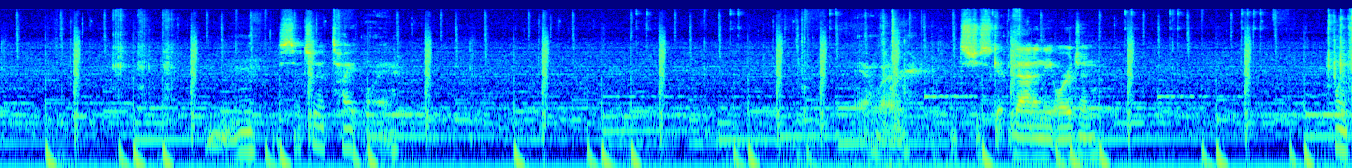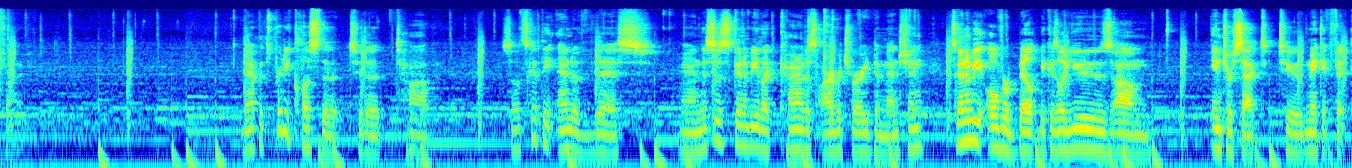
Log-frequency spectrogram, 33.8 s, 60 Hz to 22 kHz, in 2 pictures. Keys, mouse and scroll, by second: 1.3 scroll down 2, 1.7-2.1 scroll up 4, 7.9 click, 9.1 click, 10.3 click, 12.3 click, 12.6 middle click, 12.6 scroll down 1, 14.0 click, 14.6 click, 15.5 click, 15.6 click, 23.3 click, 24.7 click, 25.1 click, 26.1 click, 26.2 click, 28.1 scroll down 1.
